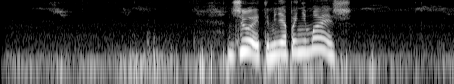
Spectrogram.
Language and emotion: Russian, positive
